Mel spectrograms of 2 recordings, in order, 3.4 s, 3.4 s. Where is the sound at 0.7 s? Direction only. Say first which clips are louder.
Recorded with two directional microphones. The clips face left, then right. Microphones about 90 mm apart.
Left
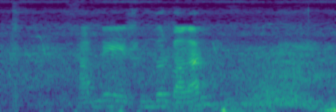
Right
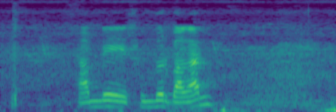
Right 13 dB; 55° right (ahead or behind).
